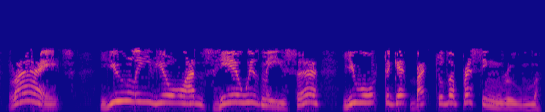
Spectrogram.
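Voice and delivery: high, firm laundry woman ordering an officer; brisk laundry mistress. A narrator's reading. Missus Enid sends Blouse back to work, firmly in charge. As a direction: take charge, pitched well up.

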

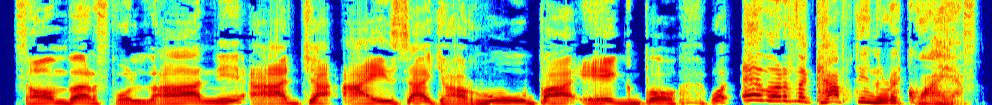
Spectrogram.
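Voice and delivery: put-on foreign-accented trader rattling off a list, soaring at the end; eager Sanchez. Sanchez offering Spring his choice, eager trader. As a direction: offer everything eagerly, building to a high finish.

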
